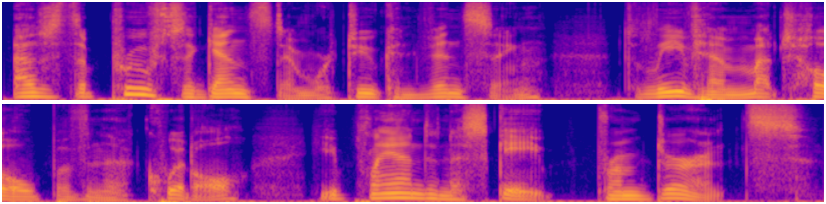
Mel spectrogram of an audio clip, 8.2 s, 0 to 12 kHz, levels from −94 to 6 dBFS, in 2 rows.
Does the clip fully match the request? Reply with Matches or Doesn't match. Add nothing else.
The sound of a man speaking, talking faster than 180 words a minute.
Doesn't match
